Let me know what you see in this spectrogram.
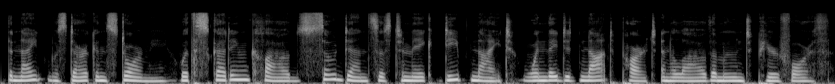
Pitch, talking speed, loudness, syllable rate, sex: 175 Hz, 200 wpm, -19 LUFS, 4.0 syllables/s, female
